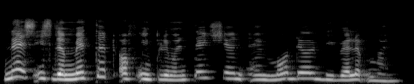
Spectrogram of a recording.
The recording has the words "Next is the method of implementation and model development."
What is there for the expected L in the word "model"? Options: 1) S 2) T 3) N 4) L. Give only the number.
4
